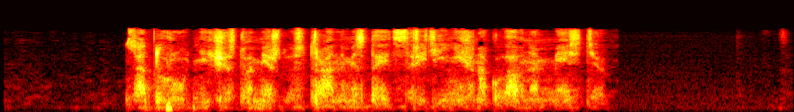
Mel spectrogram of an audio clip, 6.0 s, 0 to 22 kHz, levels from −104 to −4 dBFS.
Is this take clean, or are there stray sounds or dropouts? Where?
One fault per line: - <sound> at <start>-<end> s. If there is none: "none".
none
